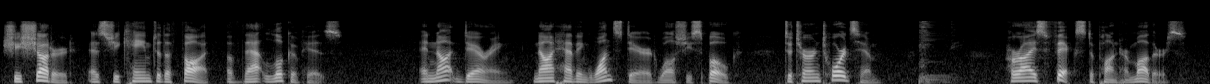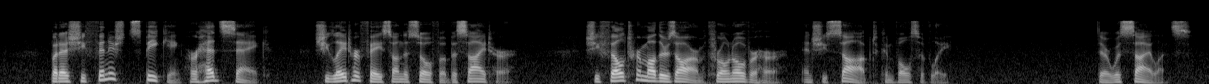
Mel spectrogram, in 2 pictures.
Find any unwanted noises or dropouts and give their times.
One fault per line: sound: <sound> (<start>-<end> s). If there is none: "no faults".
sound: thud (9.2-9.7 s)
